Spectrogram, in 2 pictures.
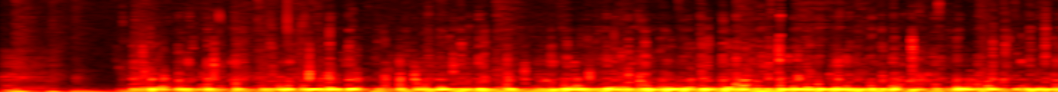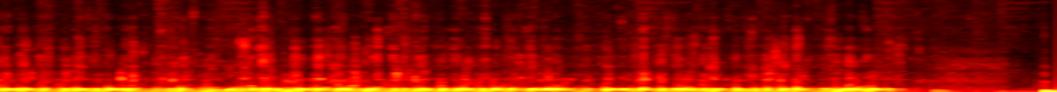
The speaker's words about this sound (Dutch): Eh, ik ga even bubbelen, want dat heb ik geleerd van mijn uh, zanglerares. En dat zal ik je even voordoen.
